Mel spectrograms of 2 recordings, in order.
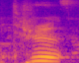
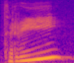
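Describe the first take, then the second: First: The r is syllabic with no vowel after. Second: The r is followed by an i vowel. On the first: The speaker calls it right. "en réalité, c'est tr" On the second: The speaker calls it wrong. "il y a des gens qui disent tri"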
